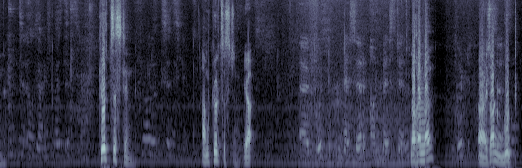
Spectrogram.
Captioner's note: student reads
